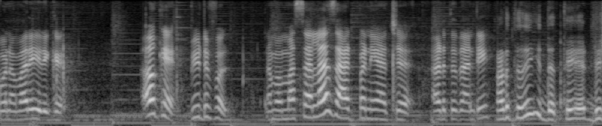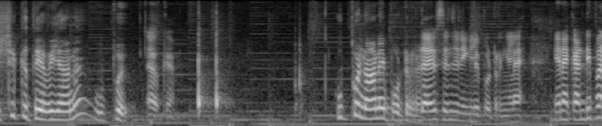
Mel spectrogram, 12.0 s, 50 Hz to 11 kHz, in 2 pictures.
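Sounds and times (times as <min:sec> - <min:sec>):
utensil knocking on cookware: 0:08.0 - 0:09.2
woman's voice: 0:09.4 - 0:12.0.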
